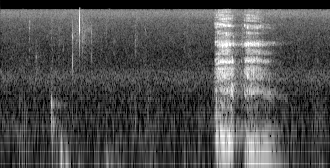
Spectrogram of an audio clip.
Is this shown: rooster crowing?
no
